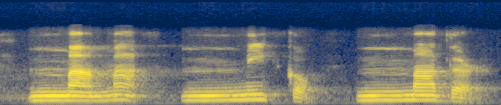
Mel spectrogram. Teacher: la m se llama nasal y labial porque yo cierro los labios para que el aire se vaya por la nariz · el aire se vaya por la nariz y hacemos el sonido el sonido de la m realmente se produce en la fosa nasal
